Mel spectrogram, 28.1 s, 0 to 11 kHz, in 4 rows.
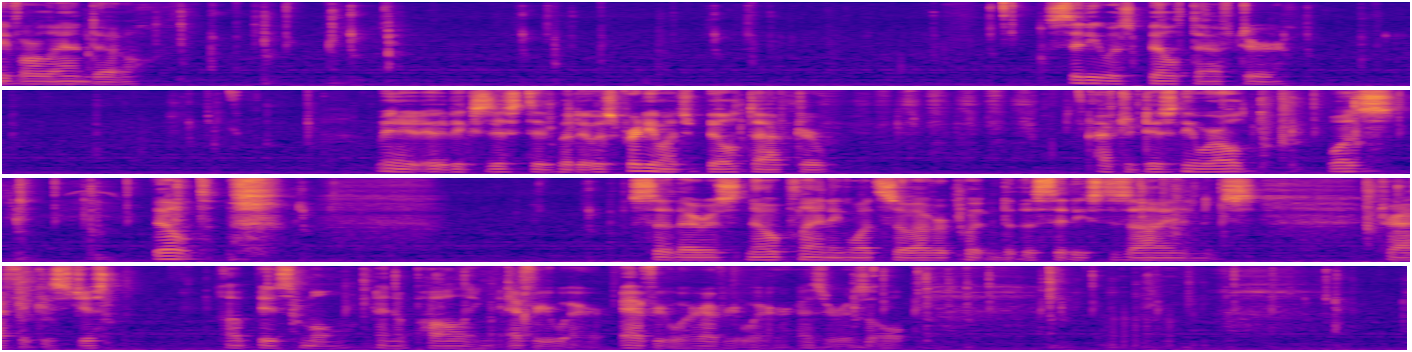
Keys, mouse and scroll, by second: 0.0-1.6 drag, 1.6 shift+middle click, 2.6 f, 3.0 click, 4.2 click, 5.7 click, 7.1 click, 8.4-9.6 drag, 9.6 shift+middle click, 10.4-12.8 drag, 12.8-15.6 shift+middle drag, 16.1 click, 17.5 click, 18.6-20.2 drag, 20.2-27.6 ctrl+middle drag.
